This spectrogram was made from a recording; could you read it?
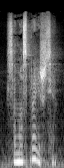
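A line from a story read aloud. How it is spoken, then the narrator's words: Quiet question. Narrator (Russian): негромко поинтересовался тот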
